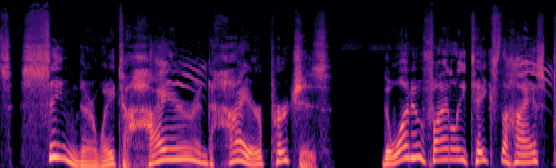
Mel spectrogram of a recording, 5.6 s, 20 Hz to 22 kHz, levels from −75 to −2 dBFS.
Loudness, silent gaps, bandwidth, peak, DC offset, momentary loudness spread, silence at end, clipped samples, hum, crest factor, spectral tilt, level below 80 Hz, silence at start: -21 LUFS; none; over 20 kHz; -6 dBFS; under 0.1%; 5 LU; 0.05 s; under 0.1%; none; 14 dB; -5.5 dB/octave; -48 dBFS; 0 s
